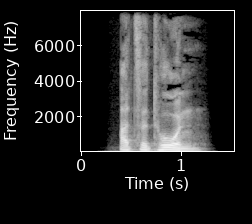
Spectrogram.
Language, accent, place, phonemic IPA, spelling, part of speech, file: German, Germany, Berlin, /atsəˈtoːn/, Azeton, noun, De-Azeton.ogg
- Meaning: alternative spelling of Aceton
